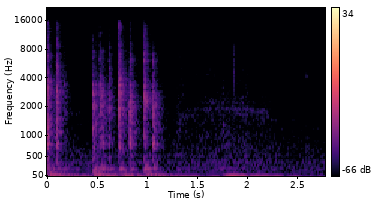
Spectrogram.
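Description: Quiet keys being typed on a computer keyboard, a quick burst of several clicks near the start and a few scattered taps after, close and faint with no talk.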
